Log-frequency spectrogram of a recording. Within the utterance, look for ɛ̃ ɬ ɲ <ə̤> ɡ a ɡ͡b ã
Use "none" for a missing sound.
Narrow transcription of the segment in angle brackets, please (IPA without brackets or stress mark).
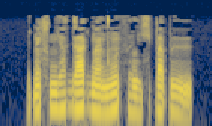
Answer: a̤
